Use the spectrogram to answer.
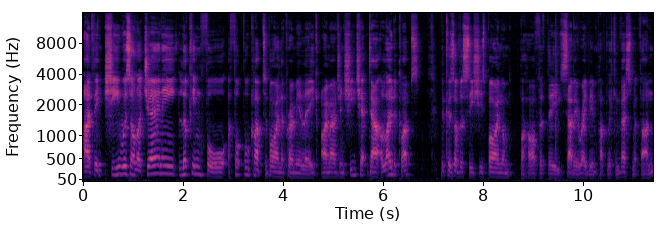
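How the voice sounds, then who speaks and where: A man with a fairly high voice and vocal fry talks at a fairly quick clip, his pitch swinging very widely and hardly any pauses breaking his speech. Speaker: football pundit. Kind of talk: casual chat. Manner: talkative.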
